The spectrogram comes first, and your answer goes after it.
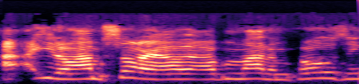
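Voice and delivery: stammering delivery. Retelling an apology after being caught listening at the door: imitating own stuttering.

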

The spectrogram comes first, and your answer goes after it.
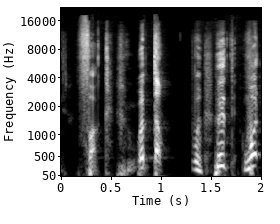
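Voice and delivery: panicked outburst. Retelling being ambushed in a game while reloading: retelling his own panicked outburst. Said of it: "in the middle of me panicking".

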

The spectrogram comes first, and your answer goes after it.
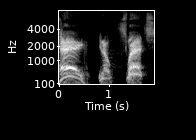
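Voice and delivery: high-pitched shouting.

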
